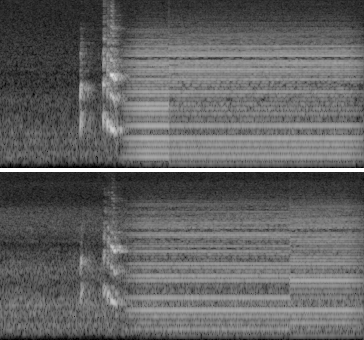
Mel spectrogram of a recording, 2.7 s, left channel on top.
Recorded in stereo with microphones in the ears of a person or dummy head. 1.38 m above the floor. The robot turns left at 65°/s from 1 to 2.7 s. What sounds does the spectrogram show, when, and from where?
0.6 s a bird: 75° left (ahead or behind), 2.5 m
